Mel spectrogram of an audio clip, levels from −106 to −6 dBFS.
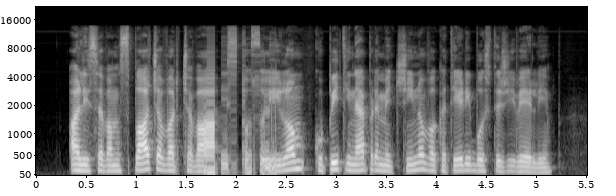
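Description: A speech clip with two distinct faults. From 1.68 to 2.41 s, between "se vam splača" and "kupiti nepremičnino v kateri", the voice turns into robotic sound from repeated short buffers: a rigid, metallic buzz at 100 Hz that loosely tracks the words. The likely cause is audio arriving too late, with playback looping a 10 ms slice to fill the gap and dropping most of the real material in that stretch. On a spectrogram this shows as evenly spaced horizontal harmonic lines at multiples of 100 Hz replacing the natural formant movement, and the waveform shows a short pattern repeating almost identically. After "kupiti nepremičnino v kateri", between 4.68 and 4.8 s, there is a sudden gain jump. Speech and background noise both drop by about 6 dB in a single step, most likely from a digital gain change applied without a ramp. On the waveform the envelope steps down abruptly at one sample, and a spectrogram shows the whole frequency range, noise floor included, darkening at once along a sharp vertical edge.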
